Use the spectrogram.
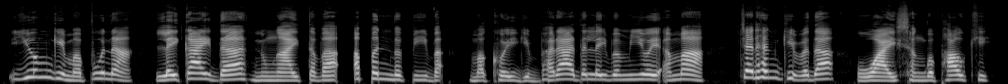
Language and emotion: Manipuri, happy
